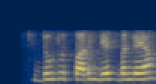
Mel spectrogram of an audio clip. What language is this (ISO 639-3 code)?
hin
